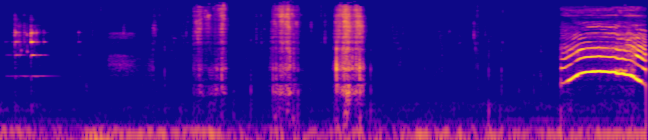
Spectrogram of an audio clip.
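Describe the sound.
Somen noodles being eaten, with three short, fairly loud bursts of slurping and chewing noise spaced about a second apart, then a brief higher tonal sound at the end.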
